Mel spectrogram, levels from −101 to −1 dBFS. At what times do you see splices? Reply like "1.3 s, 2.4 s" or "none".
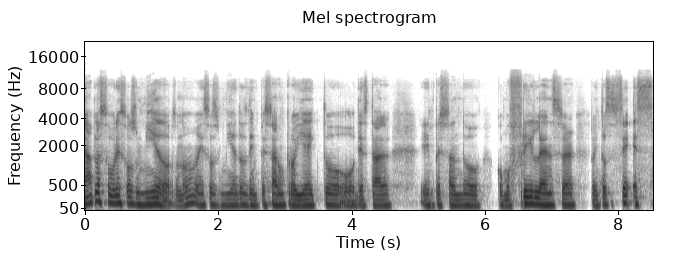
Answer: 7.6 s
